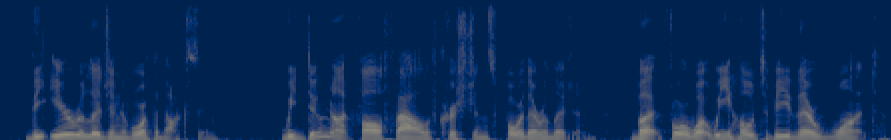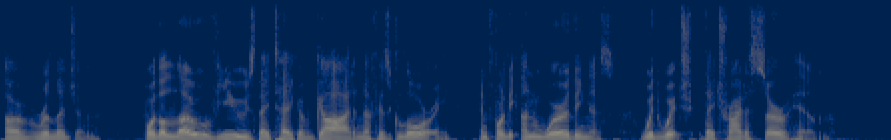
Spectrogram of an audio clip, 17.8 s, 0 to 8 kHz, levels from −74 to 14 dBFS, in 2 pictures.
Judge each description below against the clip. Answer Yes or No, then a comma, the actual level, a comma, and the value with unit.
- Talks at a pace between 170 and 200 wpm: No, average, 160 wpm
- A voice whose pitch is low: Yes, low, 125 Hz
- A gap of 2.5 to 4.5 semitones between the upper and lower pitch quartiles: No, wide, 5.4 semitones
